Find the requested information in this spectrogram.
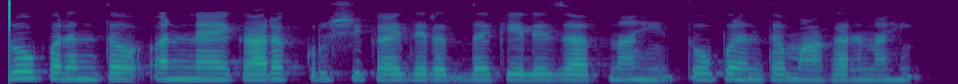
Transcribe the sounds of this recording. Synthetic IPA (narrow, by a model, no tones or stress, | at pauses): d͡zopəɾjənt̪əʔənjajkaɾəkːɾuʂiːkajit̪eɾəd̪ʱːəkeled͡zat̪naɦit̪opəɾjənt̪əmaɡaɾnaɦi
